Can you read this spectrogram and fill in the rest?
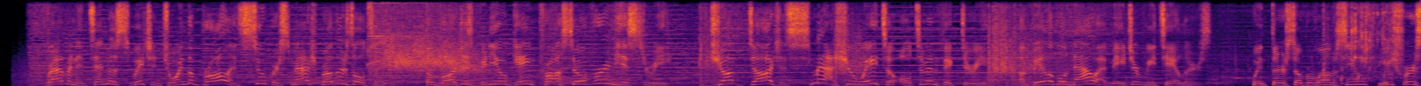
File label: men commercial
